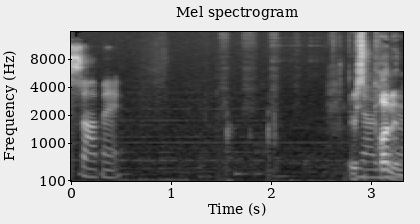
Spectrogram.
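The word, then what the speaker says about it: サメ: The Japanese word for shark is same. Spelled like the word same, but pronounced same.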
